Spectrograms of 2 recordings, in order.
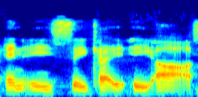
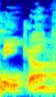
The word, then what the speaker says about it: Necker: He actually spelled it NECA, NECKER, so that's how I knew it wasn't NECA.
